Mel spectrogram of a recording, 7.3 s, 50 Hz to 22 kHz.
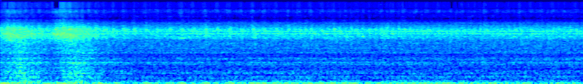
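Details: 1969 Chevelle SS big-block V8, sat 37 years, restarted after loose spark plug terminals were tightened: lumpy, uneven idle instead of a smooth rumble, better than before but still rough; possible misfire, owner will heat-gun check header pipes.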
